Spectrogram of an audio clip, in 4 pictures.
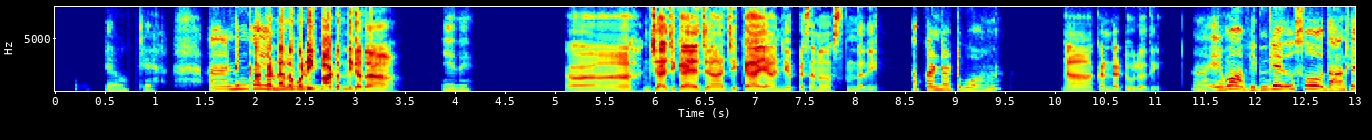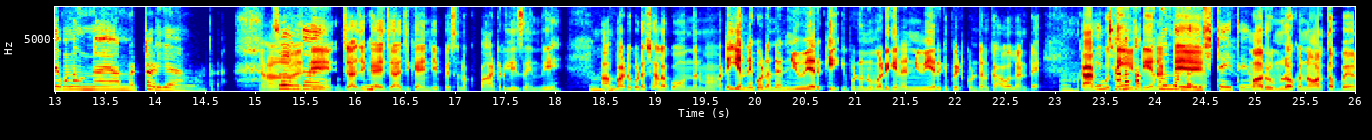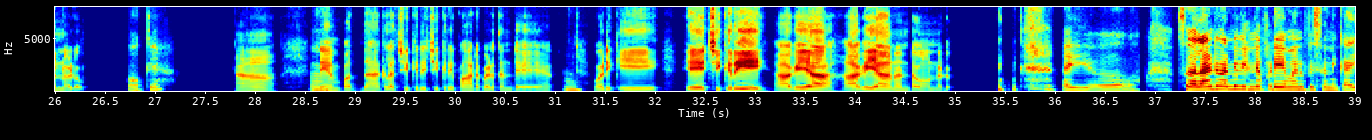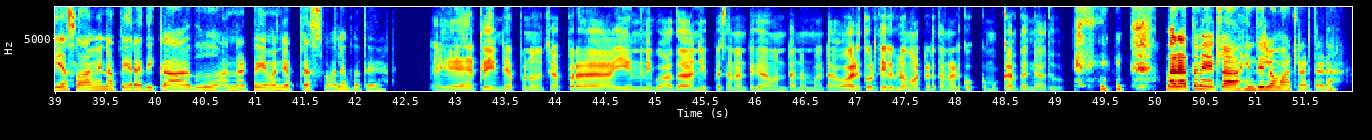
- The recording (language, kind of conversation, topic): Telugu, podcast, పార్టీకి ప్లేలిస్ట్ సిద్ధం చేయాలంటే మొదట మీరు ఎలాంటి పాటలను ఎంచుకుంటారు?
- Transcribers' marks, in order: other background noise; in English: "అండ్"; in English: "సో"; in English: "సో"; in English: "రిలీజ్"; in English: "న్యూ ఇయర్‌కి"; in English: "న్యూ ఇయర్‌కి"; in English: "రూమ్‌లో"; in Hindi: "ఆగయా ఆగయా"; giggle; in English: "సో"; chuckle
